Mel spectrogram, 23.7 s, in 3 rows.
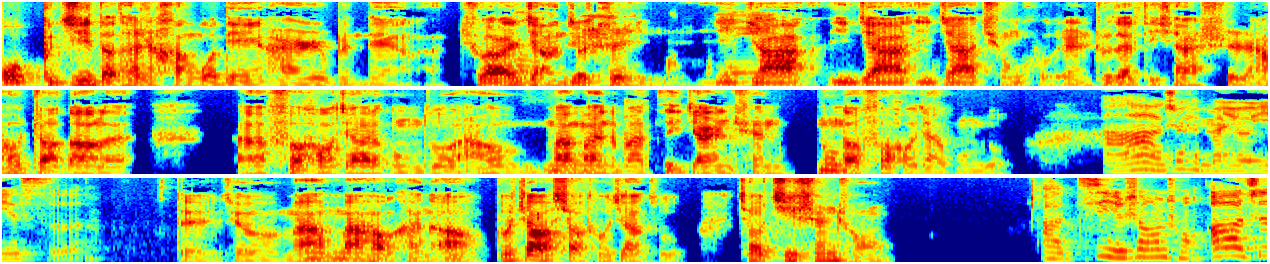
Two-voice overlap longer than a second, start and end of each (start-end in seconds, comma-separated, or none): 3.2-5.0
